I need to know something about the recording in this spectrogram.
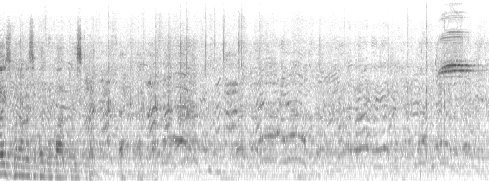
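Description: A large crowd outdoors chatters and cheers.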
